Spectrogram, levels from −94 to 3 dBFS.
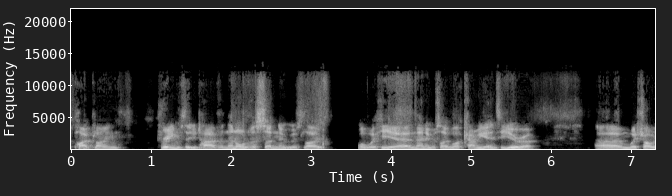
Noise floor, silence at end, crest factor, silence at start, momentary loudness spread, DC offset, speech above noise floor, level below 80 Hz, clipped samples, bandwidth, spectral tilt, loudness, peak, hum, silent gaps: -49 dBFS; 0 s; 18 dB; 0.05 s; 8 LU; under 0.1%; 27 dB; -58 dBFS; under 0.1%; 12.5 kHz; -4 dB/octave; -22 LUFS; -4 dBFS; none; 3.46-3.59 s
